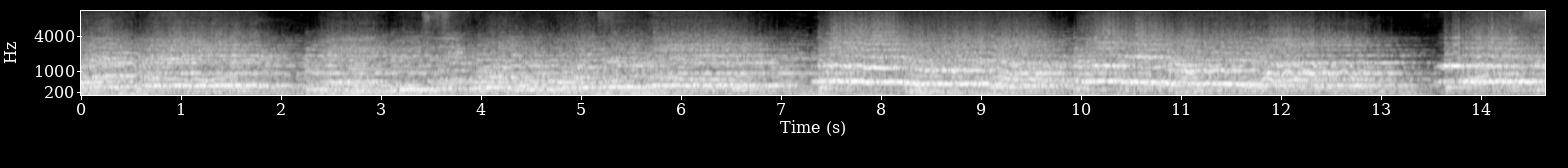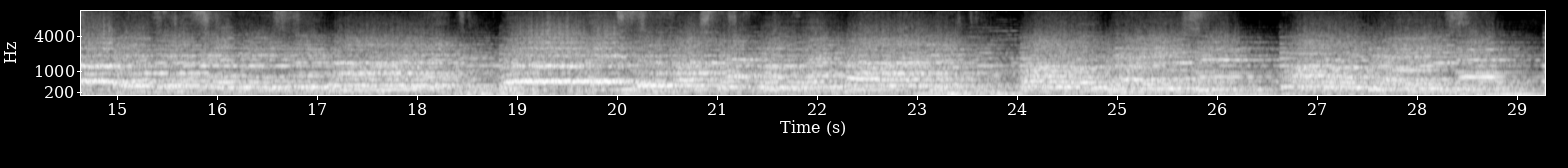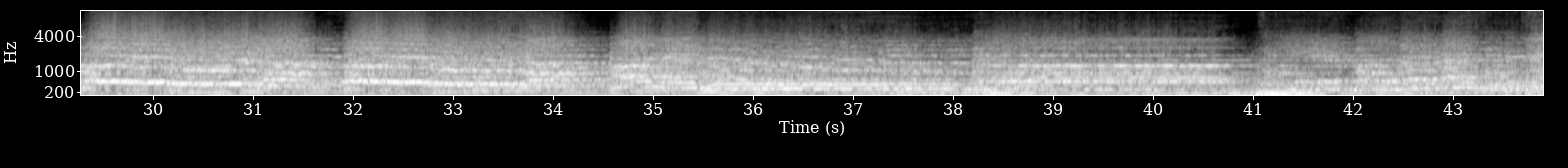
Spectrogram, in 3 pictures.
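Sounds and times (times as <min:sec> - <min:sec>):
choir singing: 0:00.0 - 0:43.9.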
